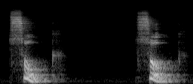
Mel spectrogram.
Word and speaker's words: Zug: Ou seja, o G no final de palavras, tá? Ele vai ser pronunciado como K. Olha só. Tak. Zug, Flugzeug.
